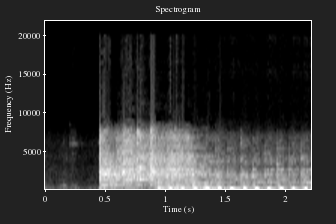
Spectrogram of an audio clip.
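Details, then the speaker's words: Kawasaki NS150 two-stroke after engine refresh: electric start catches at once and settles to a steady, even idle pulse; smooth and healthy. It used to die when revved until the carburettor was properly tuned. "Uy! Ganda ng andar, oh."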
